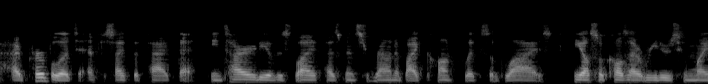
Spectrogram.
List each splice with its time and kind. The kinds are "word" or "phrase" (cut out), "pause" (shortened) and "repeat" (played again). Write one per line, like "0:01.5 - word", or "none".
0:02.0 - pause
0:05.6 - pause

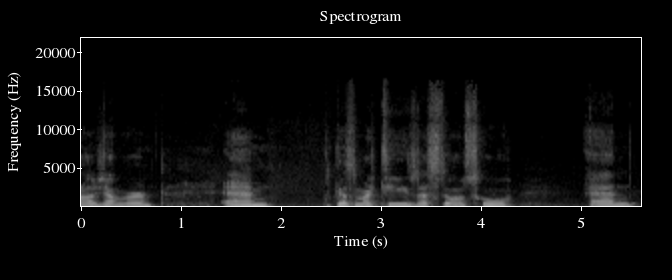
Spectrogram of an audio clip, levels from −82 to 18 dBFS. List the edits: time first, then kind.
none

